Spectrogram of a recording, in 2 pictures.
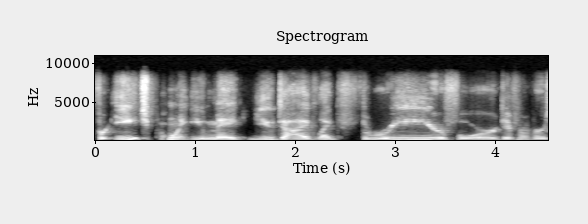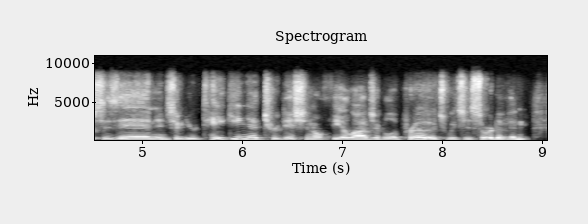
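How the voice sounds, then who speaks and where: An enthusiastic male podcast host with a slightly husky voice. He talks in a loose, conversational way during the interview. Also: on the high side, animated, moderate pace, few pauses, a little mellow. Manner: enthusiastic, complimentary.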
